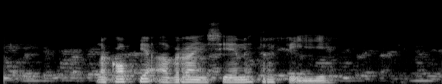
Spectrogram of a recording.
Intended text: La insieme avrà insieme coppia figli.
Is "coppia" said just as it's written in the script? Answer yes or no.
no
